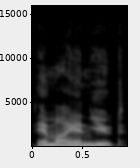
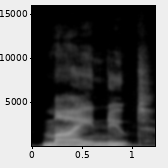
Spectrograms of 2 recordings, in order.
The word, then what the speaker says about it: minute: This one depends on stress, right? Stress on the first syllable. M i nute. That's the unit of time 60 seconds. Stress on the second syllable minute. That's the adjective meaning very very small tiny.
